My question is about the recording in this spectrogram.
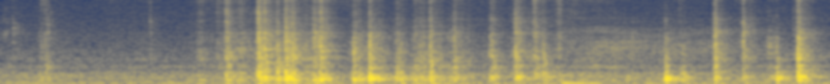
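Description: A blade cutting open a cardboard box through string-reinforced paper packing tape. It starts about a second in with a dense run of crackling and scraping that lasts nearly two seconds, followed by a few separate clicks and scrapes.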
